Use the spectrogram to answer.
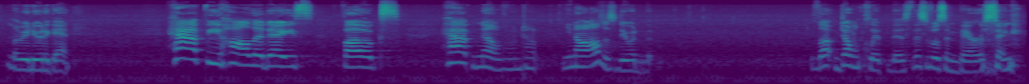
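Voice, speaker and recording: High-pitched girl streamer just rambling to chat, lots of giggles and cussing. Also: a bit bright, slight background noise. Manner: giggly, rambling, swears casually; loose and playful, fumbles and restarts lines. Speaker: virtual streamer. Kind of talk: casual live-stream chat with viewers.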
